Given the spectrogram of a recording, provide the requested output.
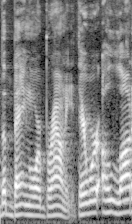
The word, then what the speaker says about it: Bangor: the form of song explaining that it is pronounced Bangor, not Banger.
